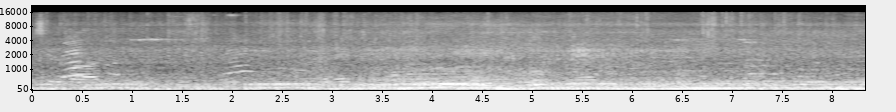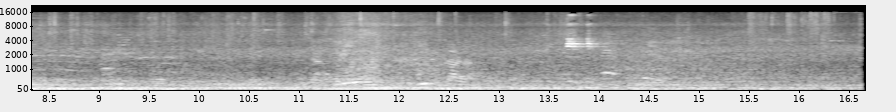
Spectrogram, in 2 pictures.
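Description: Small plastic bags of fishing lures crinkling as they are handled and opened, over a steady low rumble.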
